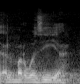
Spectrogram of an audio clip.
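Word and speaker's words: المروزية: Karima was her name, Al-Marwaziyyah. That's the correct way to say it, Al-Marwaziyyah.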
